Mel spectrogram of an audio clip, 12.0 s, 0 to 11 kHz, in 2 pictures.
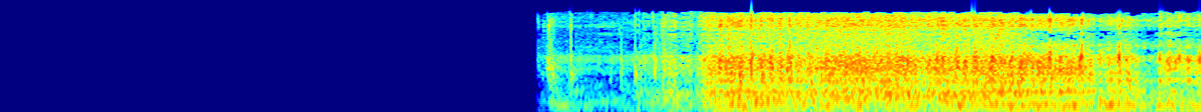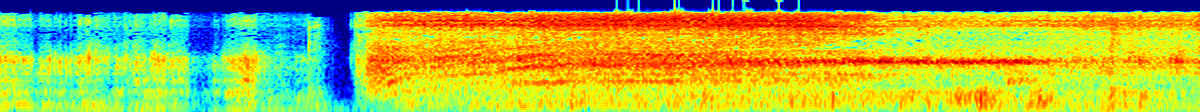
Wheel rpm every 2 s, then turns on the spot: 0, 10, 20, 20, 150, 230.
4-8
